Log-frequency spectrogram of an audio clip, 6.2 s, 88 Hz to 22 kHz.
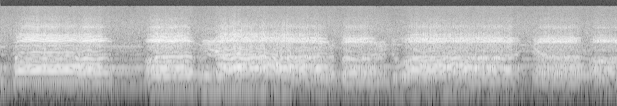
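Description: Two men singing a sentimental song in duet with vibrato, from a 1910 Edison Amberol wax cylinder record, the phrases breaking off briefly about every one and a half to two seconds.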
